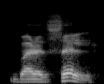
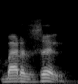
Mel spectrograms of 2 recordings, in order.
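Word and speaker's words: ברזל: va a sonar vocal por eso se pronuncia barcel y no parece les ya no parecer sino barzel bueno eso es lo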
